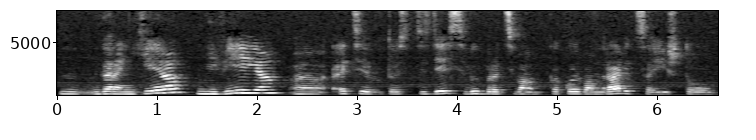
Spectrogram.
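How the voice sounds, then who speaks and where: In a room with audible echo, a woman at a medium pitch speaks at a very slow pace. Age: 30s. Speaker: makeup artist. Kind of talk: webinar lecture. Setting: online webinar.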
